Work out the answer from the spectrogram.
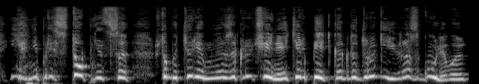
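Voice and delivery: high, loud, tearful wife; young wife. Acted. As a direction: complain like an upset young bride. Wife's voice.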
